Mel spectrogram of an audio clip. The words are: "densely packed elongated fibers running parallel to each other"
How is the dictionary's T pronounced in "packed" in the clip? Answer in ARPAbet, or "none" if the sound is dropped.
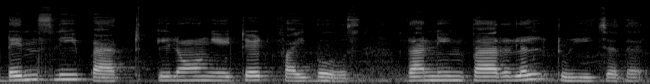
T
